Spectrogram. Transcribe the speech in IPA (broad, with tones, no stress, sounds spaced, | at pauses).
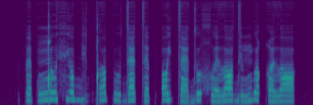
p ɛ˨ p ŋ͡ǃ ʊ˦ fʲ ɔ˦ bʲ ə˨ ɡ͡ǃ ɒ˦ p u˨ d æ˦ t ɛ˨˦ p ʔ ɔ˦ j t æ˨ d u˦ χʷ ɛ˨ ð ɒ˦ d ɪ˨ m u˦ qʷ ɪ˨ ð ɒ˦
